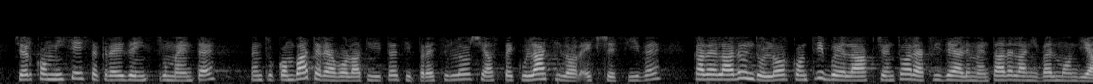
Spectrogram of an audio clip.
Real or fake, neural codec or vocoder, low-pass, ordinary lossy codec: real; none; 3.6 kHz; none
